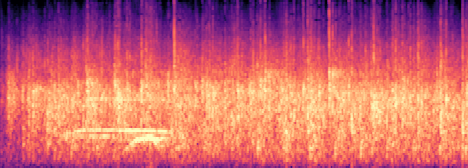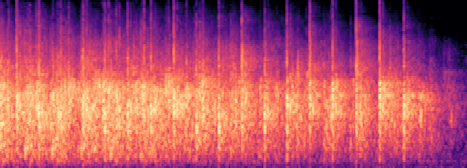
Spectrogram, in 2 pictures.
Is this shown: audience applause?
yes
